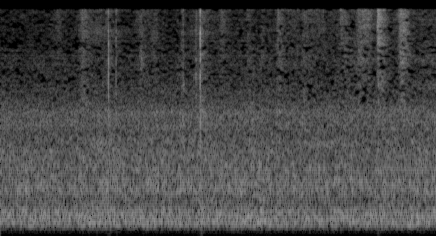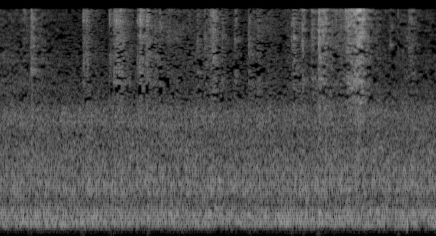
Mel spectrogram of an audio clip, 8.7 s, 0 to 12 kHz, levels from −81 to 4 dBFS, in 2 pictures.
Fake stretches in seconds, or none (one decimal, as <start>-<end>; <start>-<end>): 0.0-5.0; 7.4-8.7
